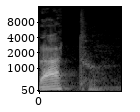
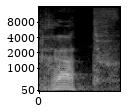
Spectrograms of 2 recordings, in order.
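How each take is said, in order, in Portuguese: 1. A palavra tem sotaque de colônia alemã. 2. A palavra tem sotaque brasileiro padrão. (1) "problema típico de quem vem da colônia alemã, como eu, que eu dizia" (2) "em vez de"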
